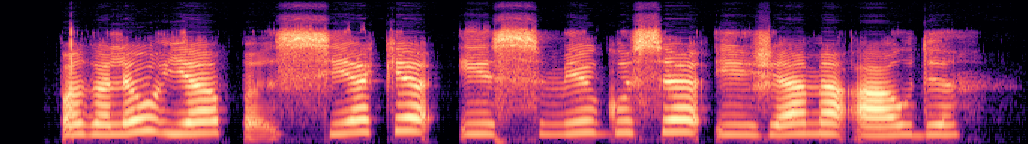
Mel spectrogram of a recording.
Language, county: Lithuanian, Vilnius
